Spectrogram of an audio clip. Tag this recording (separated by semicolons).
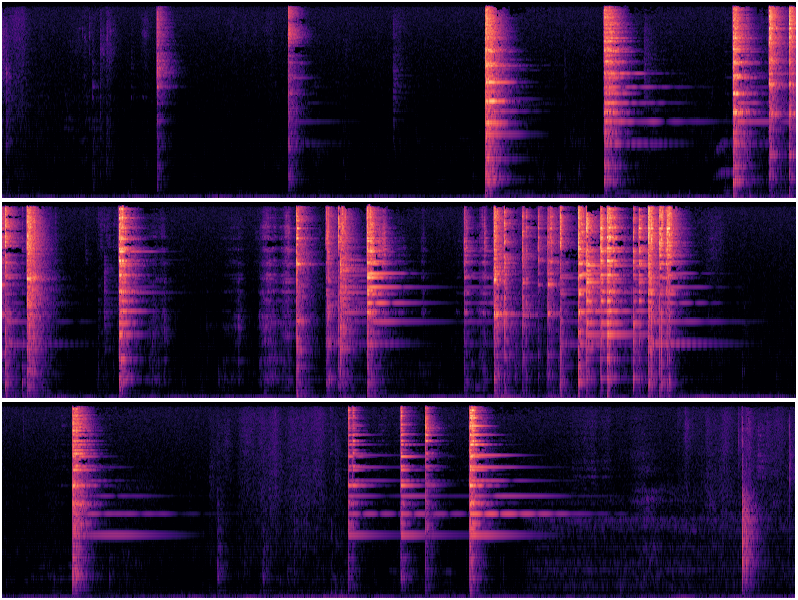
saucepan; pan; crash; metal; cooking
